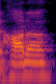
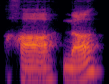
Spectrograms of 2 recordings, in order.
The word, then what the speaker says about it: hana: And then hana, easy to pronounce, is just ha-na. So if you guys want to repeat it back with me, it's going to be ha-na, and then put that together, you get hana.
